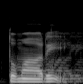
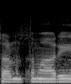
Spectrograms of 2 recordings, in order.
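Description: First: The first syllable has a 'u' vowel. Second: The first syllable has an 'a' vowel. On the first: The speaker calls it right. "ਤੱਤੇ ਦੀ ਔਂਕੜ" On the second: The speaker calls it wrong. "ਸਰਣ ਤੁਮਾਰੀ ਨਹੀਂ ਕਹਿਣਾ"

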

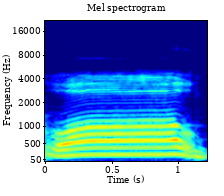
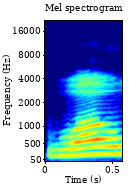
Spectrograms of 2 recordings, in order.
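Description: First: The vowel is stretched out long. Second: The vowel is said short, without stretching. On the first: The speaker calls it right. "ওয়া বলে টান দেবেন" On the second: The speaker calls it wrong. "ওয়াও হবে না"

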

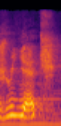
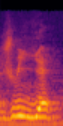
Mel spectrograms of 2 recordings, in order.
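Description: First: The final t is pronounced. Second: The final t is silent. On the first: The speaker calls it wrong. "não é juillet" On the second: The speaker calls it right. "este T não se pronuncia no final da palavra"

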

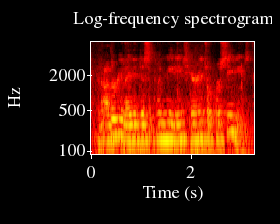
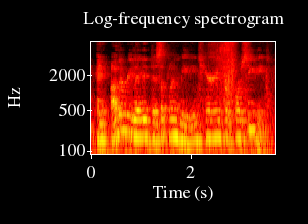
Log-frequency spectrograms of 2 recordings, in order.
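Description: No difference in how they are said.

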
